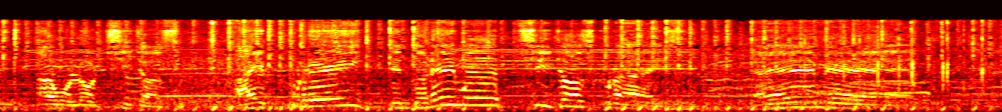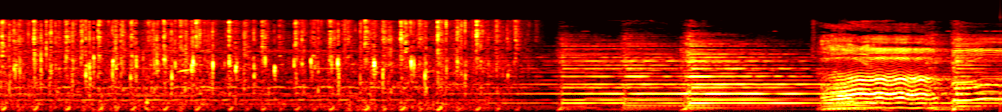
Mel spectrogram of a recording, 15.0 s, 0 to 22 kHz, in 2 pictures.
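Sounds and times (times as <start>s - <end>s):
speech: 0.0s - 6.9s, 13.8s - 14.1s
boat engine chugging as the boat heads out to sea: 0.0s - 11.6s
sustained tonal music: 0.0s - 14.9s.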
